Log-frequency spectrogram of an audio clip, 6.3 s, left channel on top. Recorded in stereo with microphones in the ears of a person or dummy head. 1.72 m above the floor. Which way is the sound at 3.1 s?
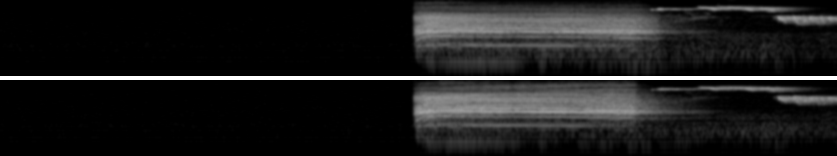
5° left (ahead or behind).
